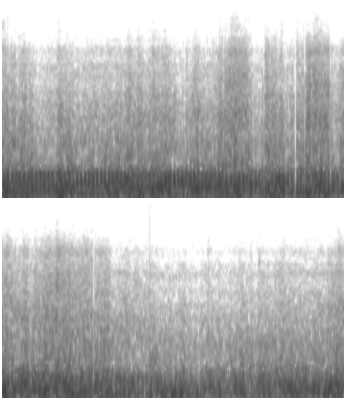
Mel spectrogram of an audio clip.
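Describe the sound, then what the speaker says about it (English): Strong gusting wind roars steadily against the helmet microphone while a motorcycle climbs an exposed road on the Glen Lyon loop, with low engine rumble underneath and no talk. "You're just going along and a gust catches you."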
